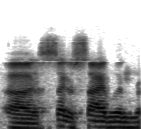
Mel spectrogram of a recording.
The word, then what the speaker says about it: psilocybin: MDMA, psilocybin, right? How do you say that? – Psilocybin, yeah.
